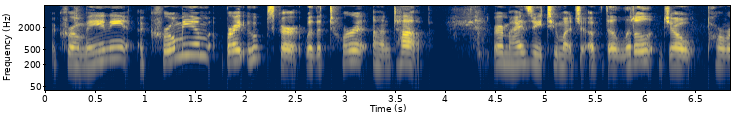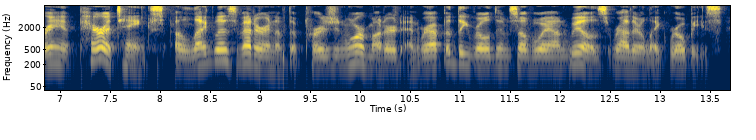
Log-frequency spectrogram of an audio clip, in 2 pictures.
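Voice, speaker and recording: A woman's voice: fairly low pitch, moderate pace. A woman reading a short story aloud as a teacher, stumbling now and then over words and adding explanatory asides.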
